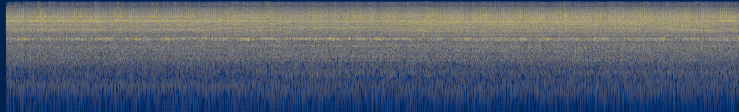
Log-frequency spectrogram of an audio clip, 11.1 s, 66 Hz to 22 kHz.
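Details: BMW 325i E46 petrol engine idling with a steady bright metallic rattle and faint high whine from a worn-out idler (deflection) pulley.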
